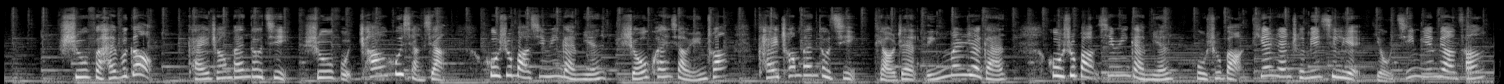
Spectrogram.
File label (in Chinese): 商业配音; 护舒宝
